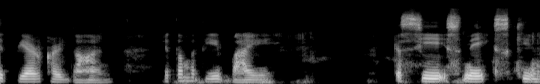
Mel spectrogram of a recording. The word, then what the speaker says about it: Pierre Cardin: Pero they pronounce it Pierre Cardin.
